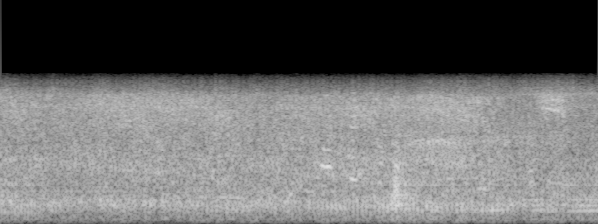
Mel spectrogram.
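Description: A motor rickshaw engine putters close by.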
